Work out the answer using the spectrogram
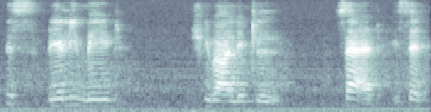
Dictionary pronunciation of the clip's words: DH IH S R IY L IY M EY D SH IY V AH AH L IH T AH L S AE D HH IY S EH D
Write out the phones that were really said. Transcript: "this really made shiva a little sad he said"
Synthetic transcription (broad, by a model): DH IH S R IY L IY M EY D SH IY V AH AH L IH T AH L S AE D HH IY S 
